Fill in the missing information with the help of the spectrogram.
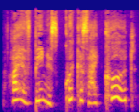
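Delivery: put-on high, hurried little-girl voice; high-pitched, as if just back from running; panting girl. A narrator's reading. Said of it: "she panted".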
